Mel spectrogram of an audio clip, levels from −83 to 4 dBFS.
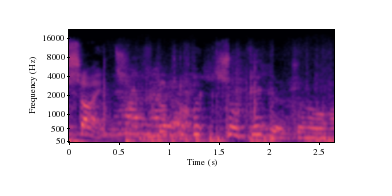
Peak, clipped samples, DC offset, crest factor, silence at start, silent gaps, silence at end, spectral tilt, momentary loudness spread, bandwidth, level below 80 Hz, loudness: -12 dBFS; under 0.1%; under 0.1%; 18 dB; 0 s; none; 0 s; -4.5 dB/octave; 4 LU; 18.5 kHz; -40 dBFS; -30 LUFS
